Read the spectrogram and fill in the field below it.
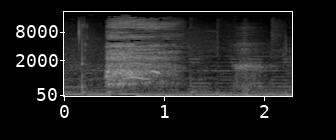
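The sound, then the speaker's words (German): A person breathes loudly into the microphone: one strong, breathy exhale lasting nearly a second, followed by a softer, shorter breath, with no talking. “Okay, Sie atmen noch.”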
